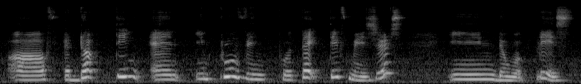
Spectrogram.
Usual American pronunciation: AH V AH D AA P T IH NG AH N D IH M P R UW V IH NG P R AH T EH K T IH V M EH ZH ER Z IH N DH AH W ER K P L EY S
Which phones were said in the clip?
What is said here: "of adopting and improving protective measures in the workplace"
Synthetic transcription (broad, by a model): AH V AH D AA P T IH NG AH N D IH M P R UW V IH NG P R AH T EH K T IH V M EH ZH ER S IH N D AH W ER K P L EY S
